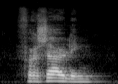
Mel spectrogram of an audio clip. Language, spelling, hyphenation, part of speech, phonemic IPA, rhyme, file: Dutch, verzuiling, ver‧zui‧ling, noun, /vərˈzœy̯.lɪŋ/, -œy̯lɪŋ, Nl-verzuiling.ogg
- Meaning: pillarization, institutional segregation of society according to religious and political identity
